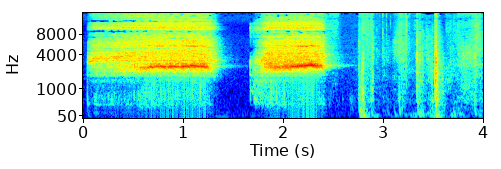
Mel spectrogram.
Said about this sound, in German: Ich wollte ihnen aufhalten und drückte den Testknopf am Rauchmelder, um den Warnton auszulösen.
